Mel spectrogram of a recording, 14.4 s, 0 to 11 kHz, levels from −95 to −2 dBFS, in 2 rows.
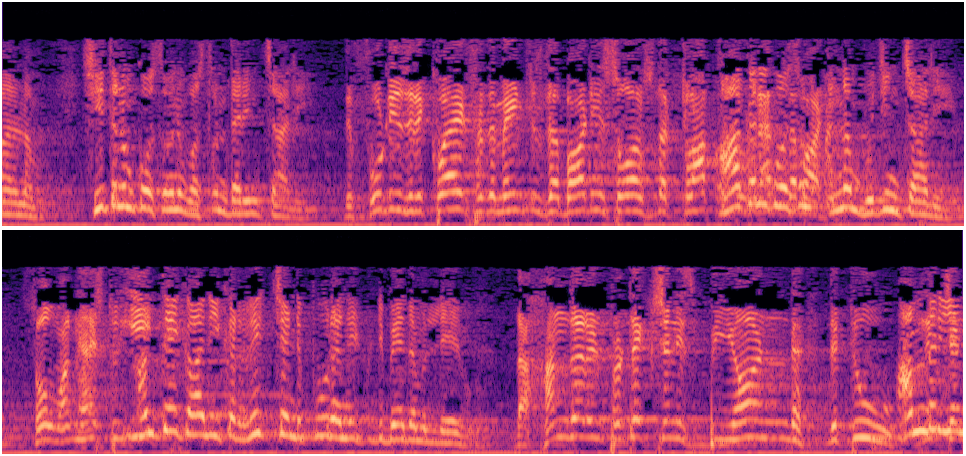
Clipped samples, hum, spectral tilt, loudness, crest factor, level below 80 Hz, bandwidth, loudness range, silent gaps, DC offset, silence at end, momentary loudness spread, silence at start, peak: under 0.1%; none; -5 dB/octave; -17 LUFS; 16 dB; -46 dBFS; 6.6 kHz; 2 LU; none; 1%; 0 s; 9 LU; 0 s; 0 dBFS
